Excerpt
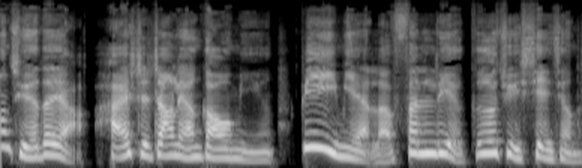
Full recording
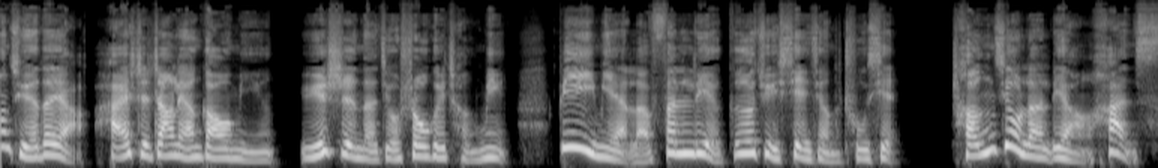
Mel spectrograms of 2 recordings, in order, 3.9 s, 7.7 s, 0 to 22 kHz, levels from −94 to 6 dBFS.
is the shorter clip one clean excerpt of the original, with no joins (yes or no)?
no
